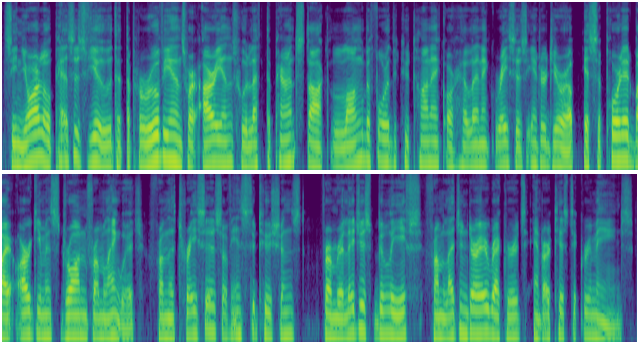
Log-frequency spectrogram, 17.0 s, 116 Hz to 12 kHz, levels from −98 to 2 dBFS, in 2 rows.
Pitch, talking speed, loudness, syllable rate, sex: 125 Hz, 150 wpm, -19 LUFS, 5.1 syllables/s, male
